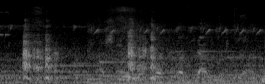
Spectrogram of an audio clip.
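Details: In the Jhirna Zone of Jim Corbett National Park, Uttarakhand, in the morning, a large langur sitting by a dry riverbed gives continuous loud, harsh, cough-like alarm barks in short bursts; a jackal and a tigress are nearby; finding: langur.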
